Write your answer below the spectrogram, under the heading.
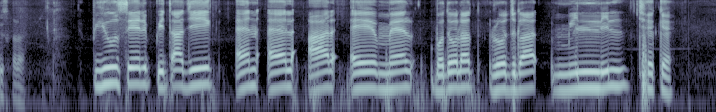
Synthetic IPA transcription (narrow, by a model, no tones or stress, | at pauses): pijuseɾpɪt̪ad͡ʒik | enelaːɾemeɾbəd̪ɔːlət̪ɾoːd͡ʒɡaːɾmilːilt͡ʃʰeke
